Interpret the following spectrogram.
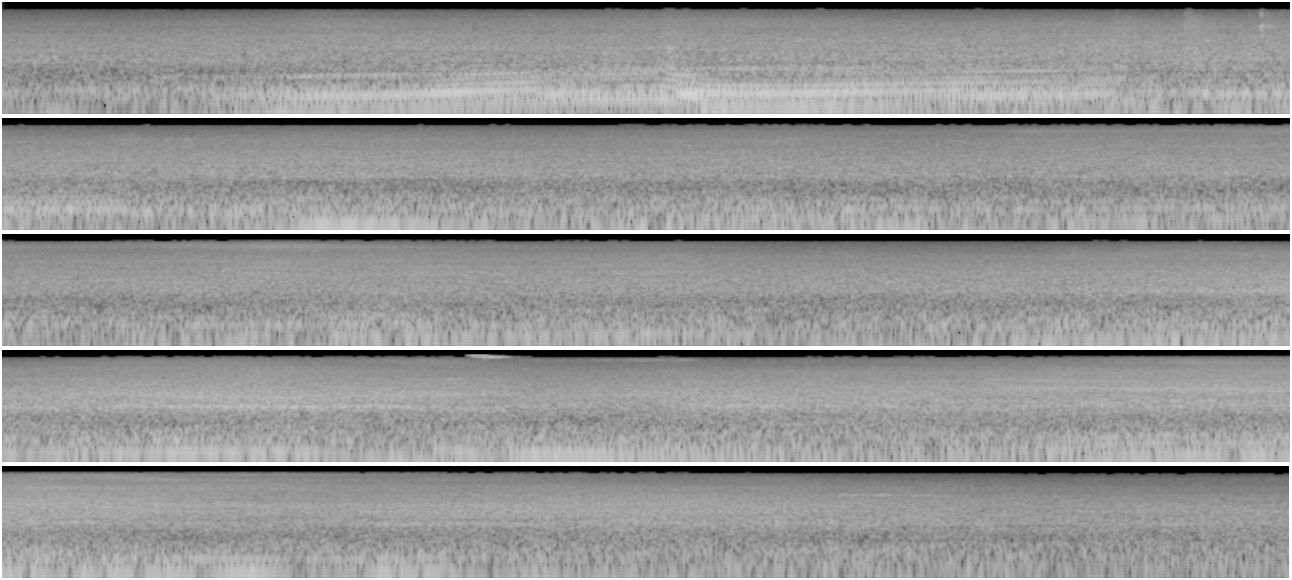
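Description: Road traffic: a steady low rumble of passing cars, with one vehicle's engine rising in pitch as it accelerates a couple of seconds in, the loudest moment.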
